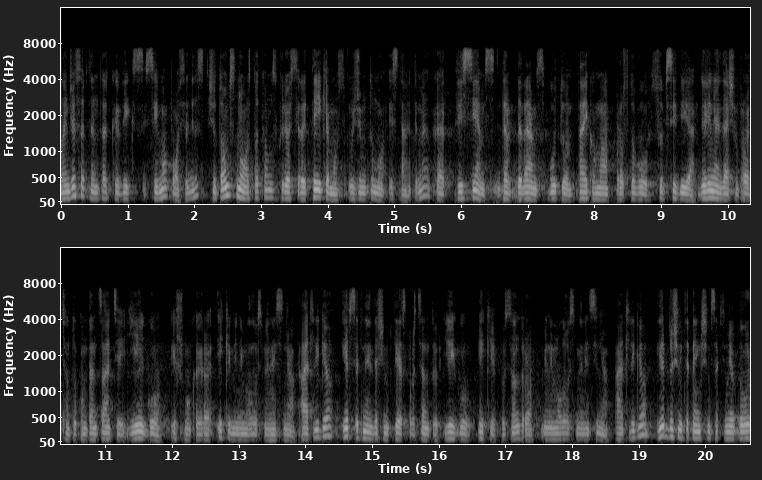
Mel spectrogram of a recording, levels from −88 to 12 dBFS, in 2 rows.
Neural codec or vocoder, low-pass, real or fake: codec, 16 kHz, 4 kbps, FreqCodec, smaller model; 7.2 kHz; fake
